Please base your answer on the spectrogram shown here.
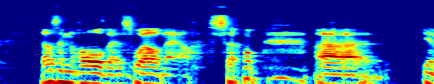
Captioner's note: laughs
